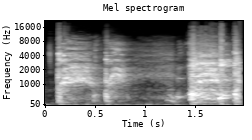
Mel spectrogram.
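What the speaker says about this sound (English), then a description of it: "say that as I start to cough because I've had a cold for a week" Several harsh coughs from someone with a cold, close to the mic, two bursts separated by a brief pause with a rougher throat-clearing sound in between.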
